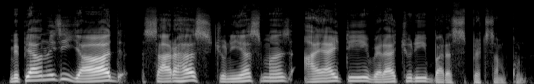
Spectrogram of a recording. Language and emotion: Kashmiri, neutral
